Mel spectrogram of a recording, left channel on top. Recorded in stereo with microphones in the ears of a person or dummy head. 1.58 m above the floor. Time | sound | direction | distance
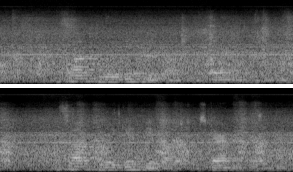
0.6 | a man speaking | 25° right (ahead or behind) | 1.4 m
